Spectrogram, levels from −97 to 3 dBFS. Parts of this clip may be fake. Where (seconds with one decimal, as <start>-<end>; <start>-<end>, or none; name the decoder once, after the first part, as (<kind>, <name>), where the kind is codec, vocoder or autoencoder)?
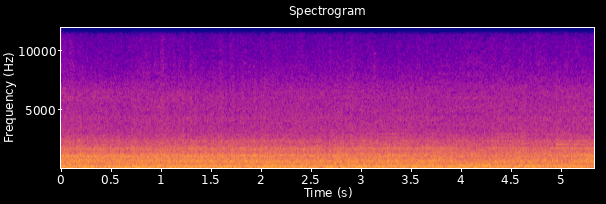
3.7-4.3 (codec, SNAC)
